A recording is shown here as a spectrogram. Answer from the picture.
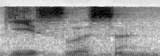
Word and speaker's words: Gesslison: started coming out because Gesslison's a big name in Iceland, pronounce it Gislison, and so they thought that was cool.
